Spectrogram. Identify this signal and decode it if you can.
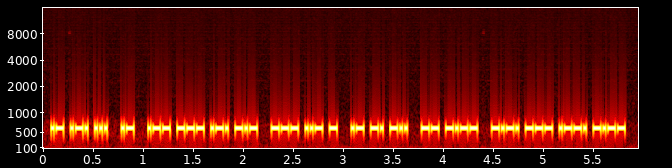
Morse code, heard as a keyed tone, about 50 wpm, 600 Hz. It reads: ARS A WORK OUT AND MY COPY
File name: archived / CRSnet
